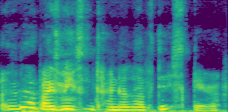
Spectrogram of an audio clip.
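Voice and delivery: soft secret whisper. Real, not acted. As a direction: whisper so he won't hear. Hiding from puppy, whispering.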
